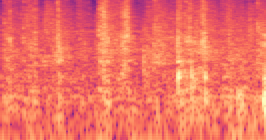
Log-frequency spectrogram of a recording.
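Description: Light rustling and small taps of card stock as fingers press a paper liner down into the bottom of a small folded paper basket.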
